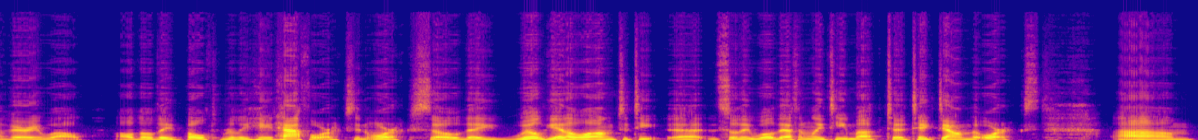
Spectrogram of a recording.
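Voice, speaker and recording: A man's voice: lowish voice, vocal fry, a bit bright. A man giving advice as a dungeon master, talking off the cuff with lots of ums and restarts, his voice a bit scratchy. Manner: halting, many ums and uhs, restarts. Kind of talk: unscripted advice monologue.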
